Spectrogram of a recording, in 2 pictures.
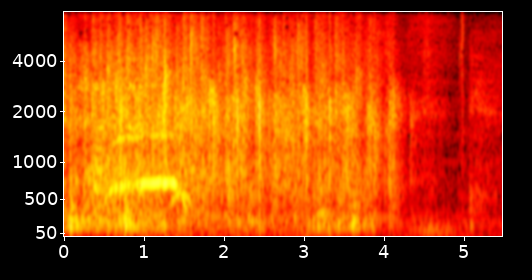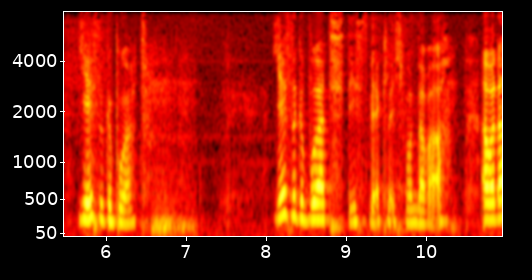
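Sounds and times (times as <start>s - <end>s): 
crowd applause: 0.0s - 4.4s
whistle or cheer: 0.4s - 1.6s
speech: 5.7s - 6.6s, 8.1s - 10.9s.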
